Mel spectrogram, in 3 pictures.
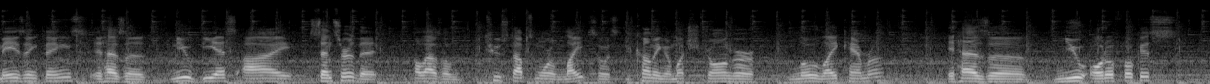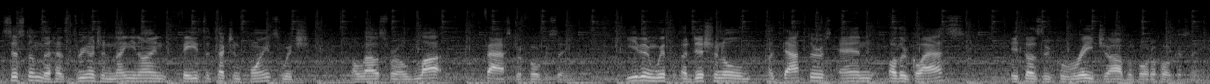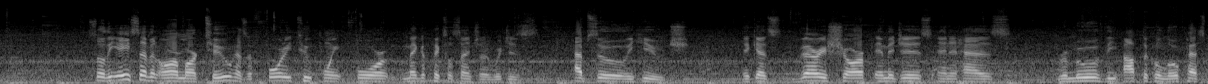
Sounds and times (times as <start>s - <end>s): Speech: 0.0s - 8.8s, 9.5s - 17.8s, 18.4s - 24.2s, 25.1s - 36.2s
Music: 0.0s - 36.2s.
